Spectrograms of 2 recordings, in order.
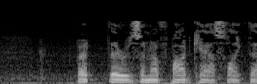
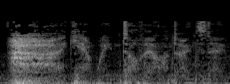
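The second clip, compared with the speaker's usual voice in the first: sarcastic whisper; 8 dB quieter than usual. Real, not acted.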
